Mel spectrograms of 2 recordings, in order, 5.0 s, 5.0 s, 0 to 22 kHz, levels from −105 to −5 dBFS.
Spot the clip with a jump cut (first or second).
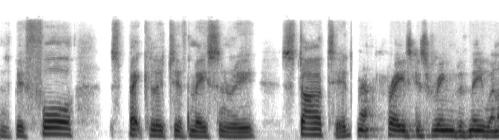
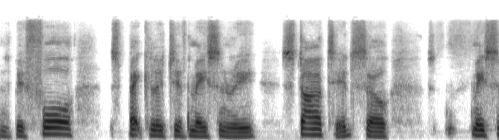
first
